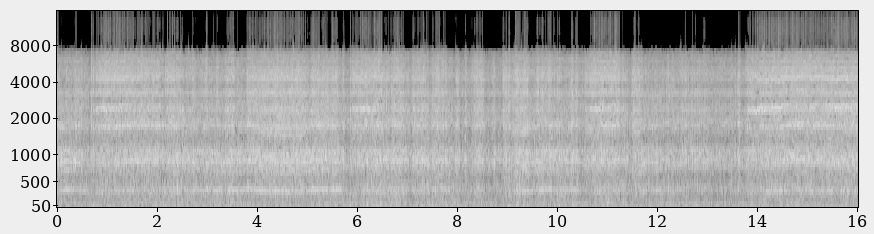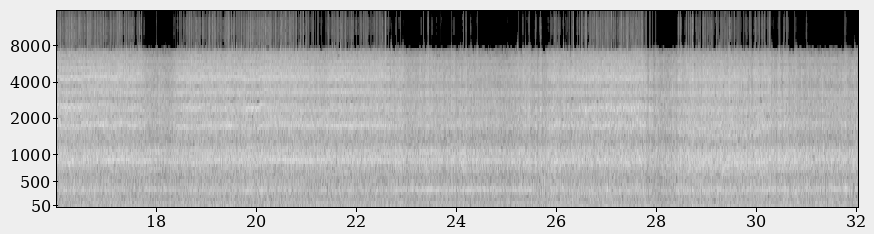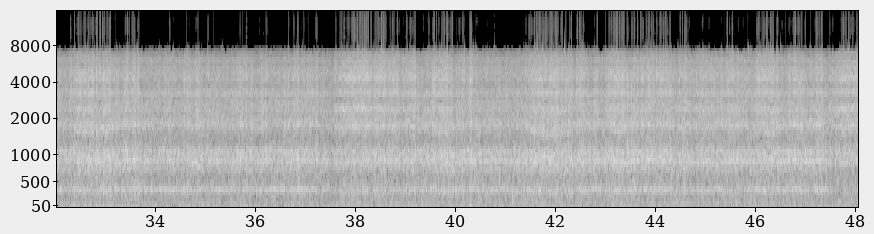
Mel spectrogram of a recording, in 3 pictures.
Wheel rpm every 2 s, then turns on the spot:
220, 230, 220, 230, 230, 230, 230, 220, 220, 230, 230, 230, 230, 220, 210, 220, 230, 230, 230, 230, 220, 220, 230, 230.
none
